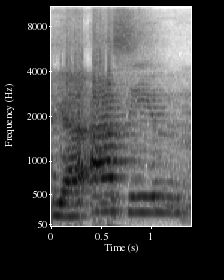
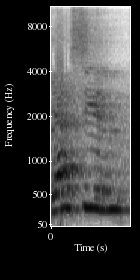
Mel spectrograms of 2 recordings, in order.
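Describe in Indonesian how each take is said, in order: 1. Dipisah menjadi dua bagian, ya dan asin. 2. Diucapkan lancar sebagai satu kata. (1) "takutnya ya asin" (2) "bukan Yasin"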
